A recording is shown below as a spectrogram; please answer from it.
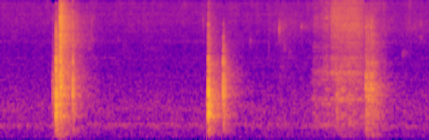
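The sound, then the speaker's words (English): A knife cuts a block of smooth, firm tofu into little cubes: two sharp, quiet knocks on the board, each followed by a quick second tap, then a softer, longer scraping sound. “firm tofu, and I am going to cut it into little blocks. And it's kind of a, a smooth tofu.”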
